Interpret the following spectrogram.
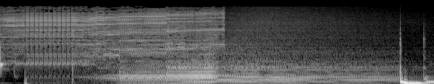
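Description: Drumless breakdown in a minimal techno DJ mix: a buzzing, noisy high swell that cuts off suddenly a little past two seconds in, over sustained low synth chords that enter about a second in and slowly fade.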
